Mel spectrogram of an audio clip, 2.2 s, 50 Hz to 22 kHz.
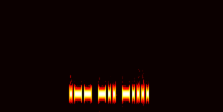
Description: Morse code, heard as a keyed tone, about 52 wpm, 700 Hz. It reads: WD6
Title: USA Call Sign Prefixes - 50wpm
